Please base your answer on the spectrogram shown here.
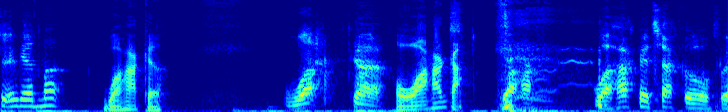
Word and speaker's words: Oaxaca: How do you pronounce it again, Matt? Oaxaca.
